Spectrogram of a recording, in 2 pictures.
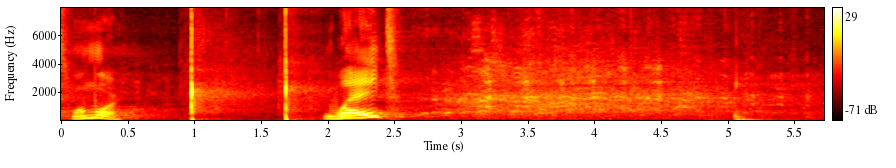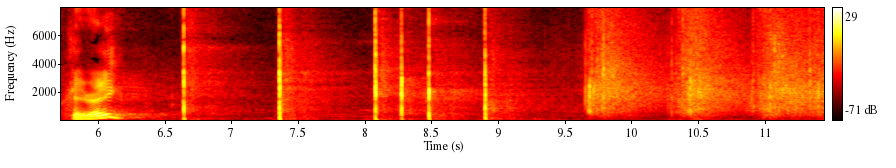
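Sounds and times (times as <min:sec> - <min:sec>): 
speech: 0:00.1 - 0:00.6, 0:02.0 - 0:02.6, 0:05.8 - 0:06.3
single hand clap: 0:01.0 - 0:01.9, 0:06.6 - 0:11.4
laughter: 0:02.6 - 0:06.6.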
